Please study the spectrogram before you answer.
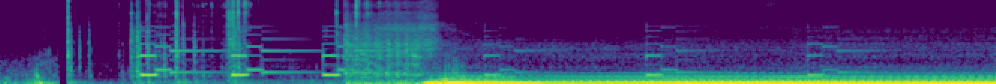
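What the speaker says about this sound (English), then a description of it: "now we're going to walk around this big old truck and get inside and fire it up" A few electronic chimes and clicks, then a big truck's engine cranks and starts, settling into a loud, steady low idle rumble with periodic chime tones; tire pressure sensors need replacing.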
